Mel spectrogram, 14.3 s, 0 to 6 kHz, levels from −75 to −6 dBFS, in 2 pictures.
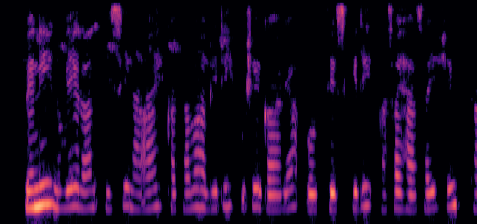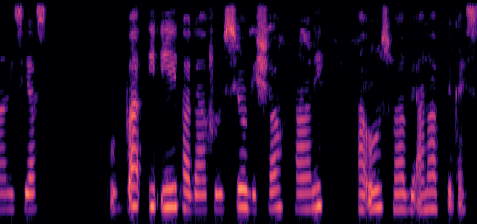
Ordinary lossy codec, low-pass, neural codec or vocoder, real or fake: Opus, 64 kbps; 5.4 kHz; vocoder, 24 kHz, 100 mel bands, Vocos; fake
